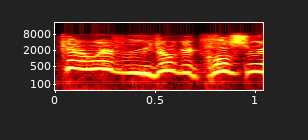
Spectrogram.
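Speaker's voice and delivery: very high, agitated mock warning; imitated yelling. Coworker warning off the man walking closer, mock yelling. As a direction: screech it to back him off. Coworker warns off advancing narrator.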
